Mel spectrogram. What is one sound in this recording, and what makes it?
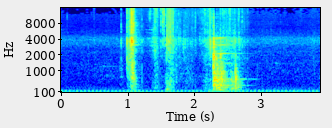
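A metal square taps and knocks against wooden boards.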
